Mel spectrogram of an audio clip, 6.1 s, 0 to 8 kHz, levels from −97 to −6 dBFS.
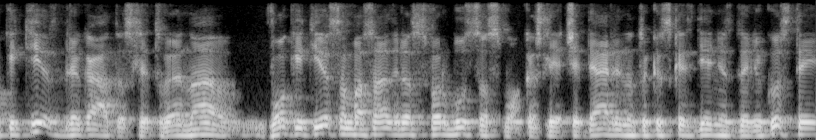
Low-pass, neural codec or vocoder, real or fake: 7.2 kHz; none; real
